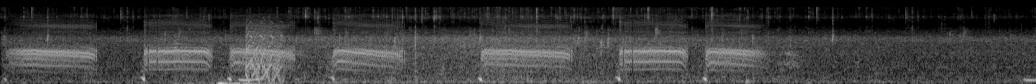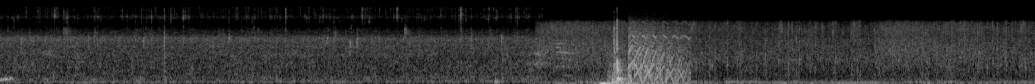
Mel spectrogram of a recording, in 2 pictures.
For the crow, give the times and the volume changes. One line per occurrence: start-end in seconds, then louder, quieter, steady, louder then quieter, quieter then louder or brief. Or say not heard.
0.0-4.0 steady
4.8-7.7 brief.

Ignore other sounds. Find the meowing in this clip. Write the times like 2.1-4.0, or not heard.
1.7-2.9, 15.9-17.3.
